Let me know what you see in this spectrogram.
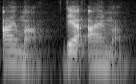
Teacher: O EI tem som de I, o ER no final tem som de Azinho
